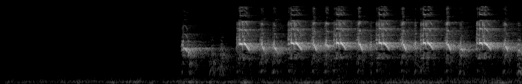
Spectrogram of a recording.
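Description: Caged grey francolin (teetar) calling, the female call used as a decoy in hunting. A brief note about two seconds in, then a loud, fast run of repeated notes, each falling in pitch, about six a second, which stops abruptly near the end.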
